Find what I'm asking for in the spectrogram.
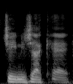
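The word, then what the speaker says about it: Janey Jacké: She DM'd me and said that her name is pronounced Janie Jack A. Like Jack A.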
